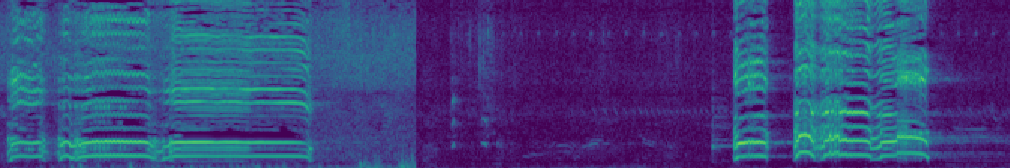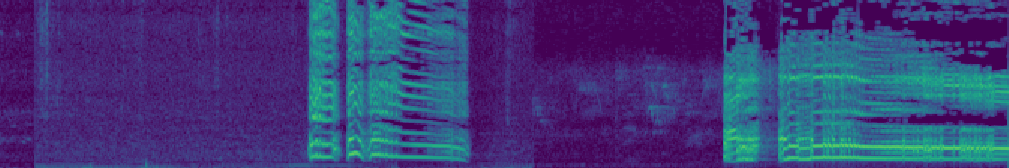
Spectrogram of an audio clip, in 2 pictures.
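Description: Roosters crowing: four separate cock-a-doodle-doo crows from different birds, a few seconds apart, the last one long and drawn out with its pitch slowly falling.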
